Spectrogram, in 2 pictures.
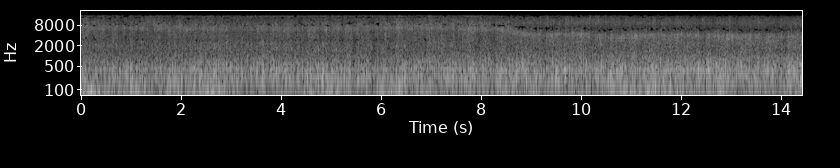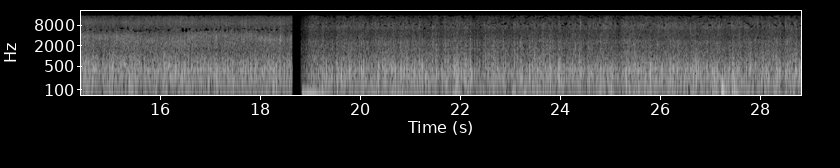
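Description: Heavy monsoon rain pouring down steadily in a constant hiss. It cuts out for a split second about two-thirds of the way through.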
